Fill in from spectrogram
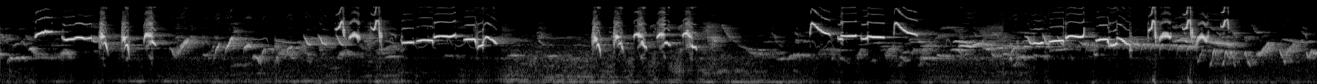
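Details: Song of an Oriental magpie-robin played as a lure to get a bird singing: long, rich sequence of varied whistles, harsh clicking bursts and fast trills, delivered in energetic phrases with brief gaps.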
